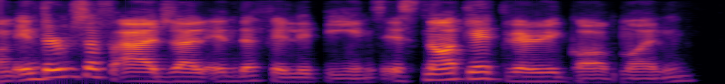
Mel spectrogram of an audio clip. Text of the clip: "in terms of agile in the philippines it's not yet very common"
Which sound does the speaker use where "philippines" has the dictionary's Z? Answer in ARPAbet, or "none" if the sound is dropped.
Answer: S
